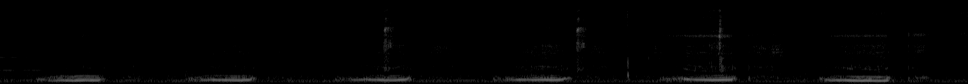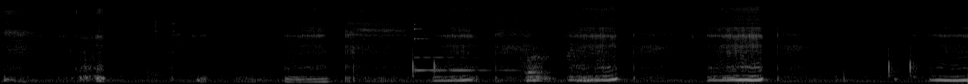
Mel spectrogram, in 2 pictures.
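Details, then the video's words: Napping bulldog snoring steadily, low rasping snores repeating roughly every one and a half seconds, over a background of music and scattered clicks. "Bulldog snoring"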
